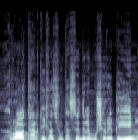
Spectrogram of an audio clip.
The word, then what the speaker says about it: مشرقين: مشرقین، قاف از حروف استعلاست غلیظ تلفظ میشه.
